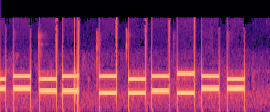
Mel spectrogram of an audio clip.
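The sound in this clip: Telephone keypad DTMF tones as a number is dialed, nine short, evenly loud two-pitch beeps in a steady, slightly uneven rhythm, with brief silent gaps between them and no talk.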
